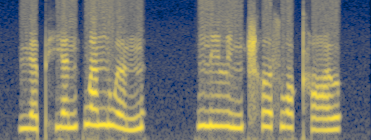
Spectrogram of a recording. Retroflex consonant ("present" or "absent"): present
